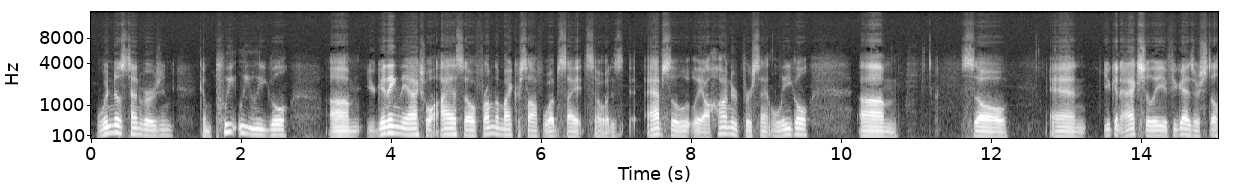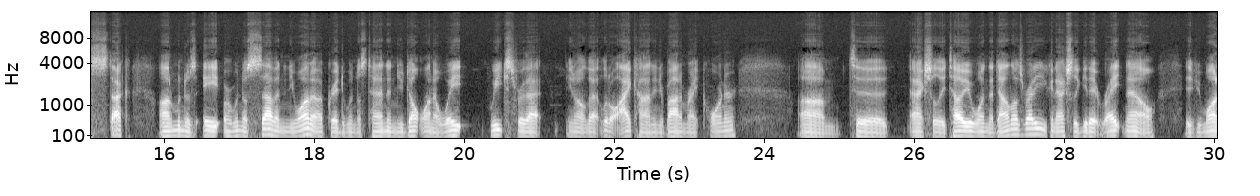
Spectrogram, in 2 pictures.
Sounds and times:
Speech: 0:00.0 - 0:09.6, 0:10.2 - 0:10.8, 0:11.6 - 0:23.7, 0:24.4 - 0:30.0.

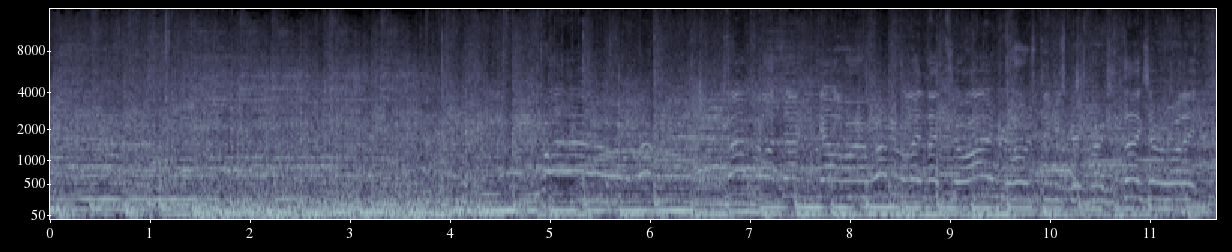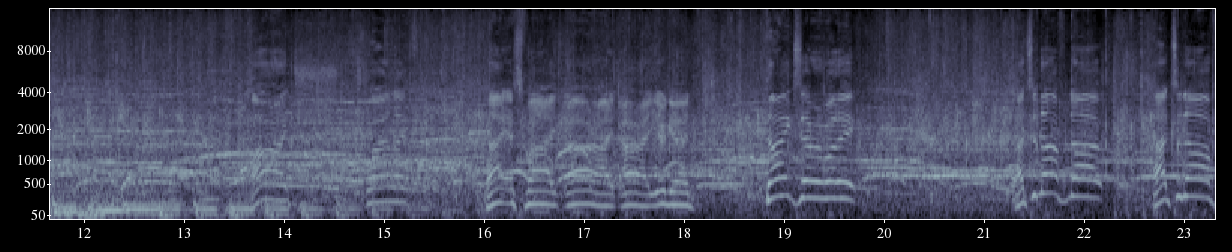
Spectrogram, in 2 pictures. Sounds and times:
Music: 0:00.0 - 0:16.0.

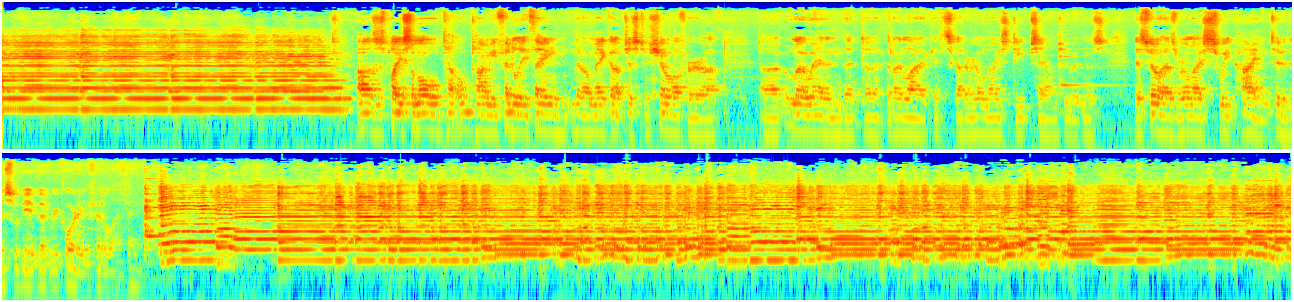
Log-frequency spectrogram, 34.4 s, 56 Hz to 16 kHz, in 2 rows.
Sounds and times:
Violin, fiddle: 0:00.0 - 0:05.2, 0:19.1 - 0:34.3
Speech: 0:04.7 - 0:19.1.

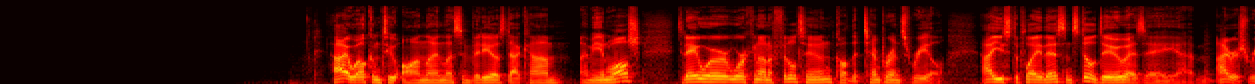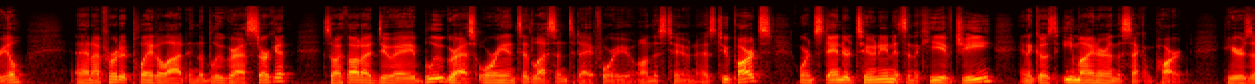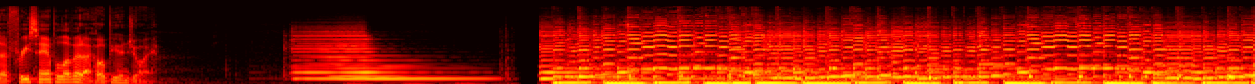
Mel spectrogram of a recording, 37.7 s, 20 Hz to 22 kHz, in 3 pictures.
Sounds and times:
Speech: 0:03.2 - 0:26.7
Violin, fiddle: 0:27.9 - 0:29.2, 0:30.5 - 0:37.6
Bluegrass: 0:30.1 - 0:37.6.

